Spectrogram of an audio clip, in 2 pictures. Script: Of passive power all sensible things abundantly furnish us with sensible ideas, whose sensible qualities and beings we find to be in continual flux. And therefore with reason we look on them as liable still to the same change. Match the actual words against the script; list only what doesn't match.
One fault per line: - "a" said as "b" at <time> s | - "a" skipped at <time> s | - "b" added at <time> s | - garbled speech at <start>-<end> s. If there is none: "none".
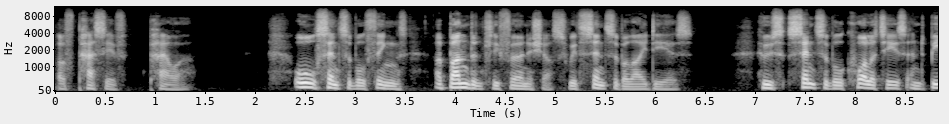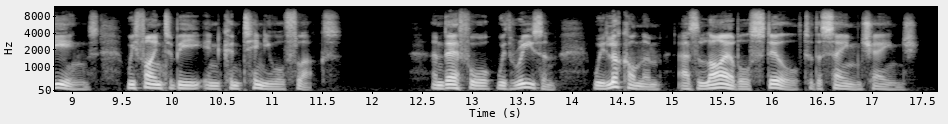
none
